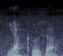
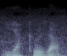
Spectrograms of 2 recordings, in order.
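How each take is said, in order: Both takes have the same delivery.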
